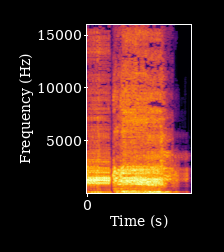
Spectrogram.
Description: sniper pain severe; vo; tf2; mvm

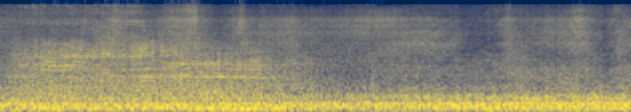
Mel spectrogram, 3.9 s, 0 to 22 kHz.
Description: flame thrower start; tf2

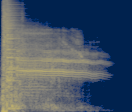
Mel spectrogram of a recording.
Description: rank down medal shoot impact

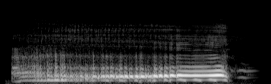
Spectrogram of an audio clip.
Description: coconut scream

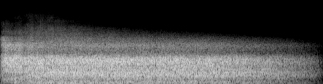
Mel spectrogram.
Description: male scream; Garry's Mod; tf2

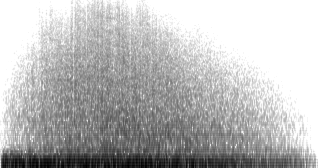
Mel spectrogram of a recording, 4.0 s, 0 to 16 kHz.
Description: idle shockwave; tv titan mk2

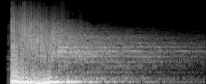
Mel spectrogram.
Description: jump; triceradum

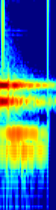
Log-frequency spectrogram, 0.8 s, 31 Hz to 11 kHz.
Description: finale beep; Garry's Mod; tf2

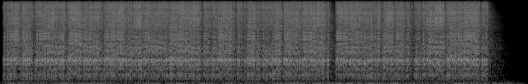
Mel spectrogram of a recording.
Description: tesla coil; Garry's Mod; omnidroid 16

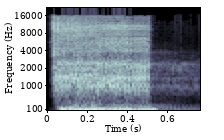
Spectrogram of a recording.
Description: m pain sharp; demoman; tf2; garrysmod; mvm

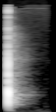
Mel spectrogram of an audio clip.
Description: clap; pyro

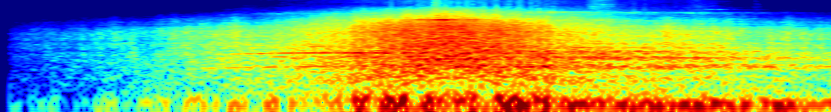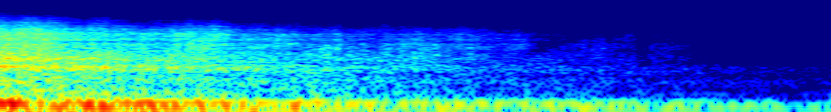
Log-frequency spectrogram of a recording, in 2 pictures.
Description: jumpscare; venus

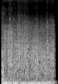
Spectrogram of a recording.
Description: giant pyro step; Garry's Mod; tf2; mvm

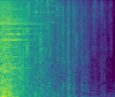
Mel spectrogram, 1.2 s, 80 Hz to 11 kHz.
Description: wrench hit build success; tf2

